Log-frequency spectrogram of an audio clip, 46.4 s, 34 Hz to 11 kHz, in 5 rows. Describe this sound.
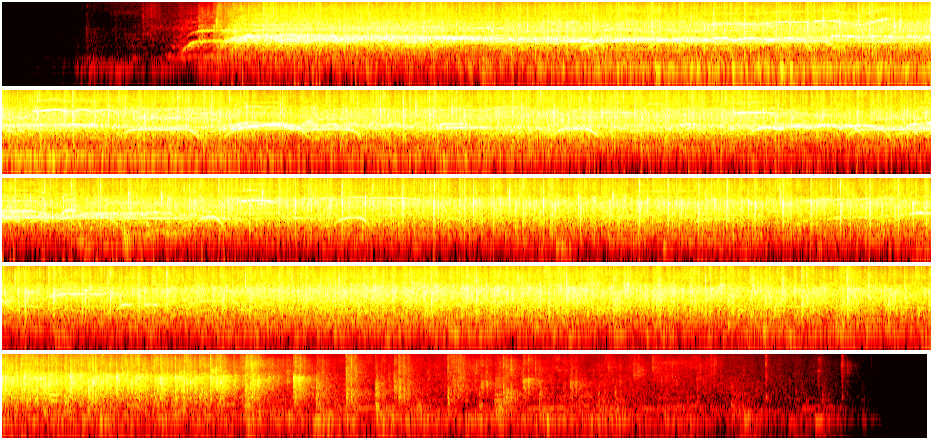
Applause, huge, thunderous
An amalgamation of several other applause tracks to give the impression of a much bigger audience going crazy with cheering and some foot stamping.
Recorded on Marantz PMD661 with Rode NTG-2
applause, audience, enthusiastic, huge, people, thunderous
